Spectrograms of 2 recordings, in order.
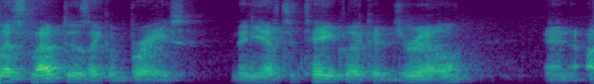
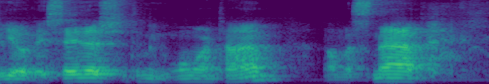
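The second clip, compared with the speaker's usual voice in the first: ordinary talk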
